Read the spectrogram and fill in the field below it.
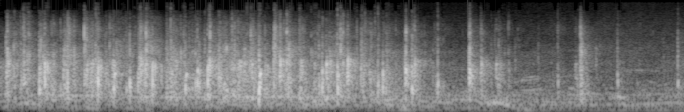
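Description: Wedding ceremony guests break into a burst of dense clapping that peaks early and then thins out into scattered claps, with a voice heard over it.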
